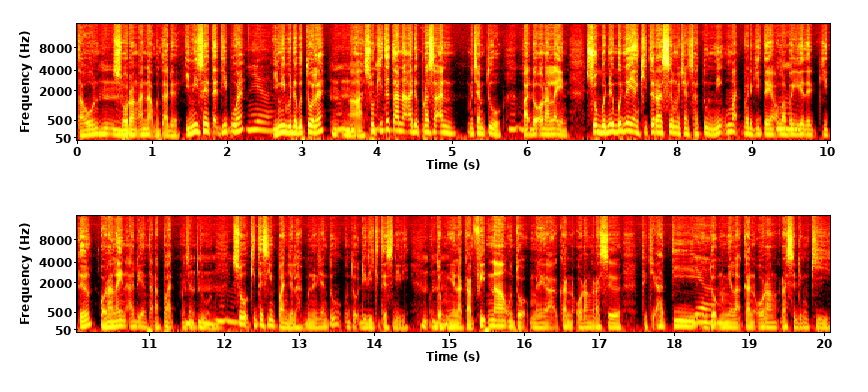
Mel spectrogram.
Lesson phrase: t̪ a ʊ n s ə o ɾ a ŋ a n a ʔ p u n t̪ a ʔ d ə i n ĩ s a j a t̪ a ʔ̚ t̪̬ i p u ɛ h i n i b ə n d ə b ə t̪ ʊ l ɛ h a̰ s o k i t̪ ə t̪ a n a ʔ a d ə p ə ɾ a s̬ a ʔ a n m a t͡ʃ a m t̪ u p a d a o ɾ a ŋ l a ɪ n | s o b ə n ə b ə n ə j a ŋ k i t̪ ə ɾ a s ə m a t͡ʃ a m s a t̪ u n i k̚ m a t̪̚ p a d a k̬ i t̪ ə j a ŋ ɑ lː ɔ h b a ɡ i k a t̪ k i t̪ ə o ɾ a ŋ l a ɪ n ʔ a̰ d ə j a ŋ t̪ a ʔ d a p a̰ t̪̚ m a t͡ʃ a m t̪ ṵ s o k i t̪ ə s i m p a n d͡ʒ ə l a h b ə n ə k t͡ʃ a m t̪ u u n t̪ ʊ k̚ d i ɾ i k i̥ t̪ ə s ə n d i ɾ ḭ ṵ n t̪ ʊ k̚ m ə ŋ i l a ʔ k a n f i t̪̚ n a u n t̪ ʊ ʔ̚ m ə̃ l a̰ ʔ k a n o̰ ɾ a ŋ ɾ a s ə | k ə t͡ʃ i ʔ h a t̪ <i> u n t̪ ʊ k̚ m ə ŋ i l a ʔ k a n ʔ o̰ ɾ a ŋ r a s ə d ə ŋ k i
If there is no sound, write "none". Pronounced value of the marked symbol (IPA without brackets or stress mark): i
